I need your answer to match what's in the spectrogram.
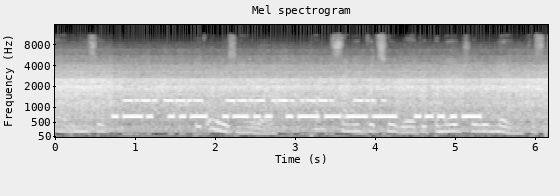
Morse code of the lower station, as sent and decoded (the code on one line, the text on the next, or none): .-. ..- .-.. .---- ....-
RUL14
